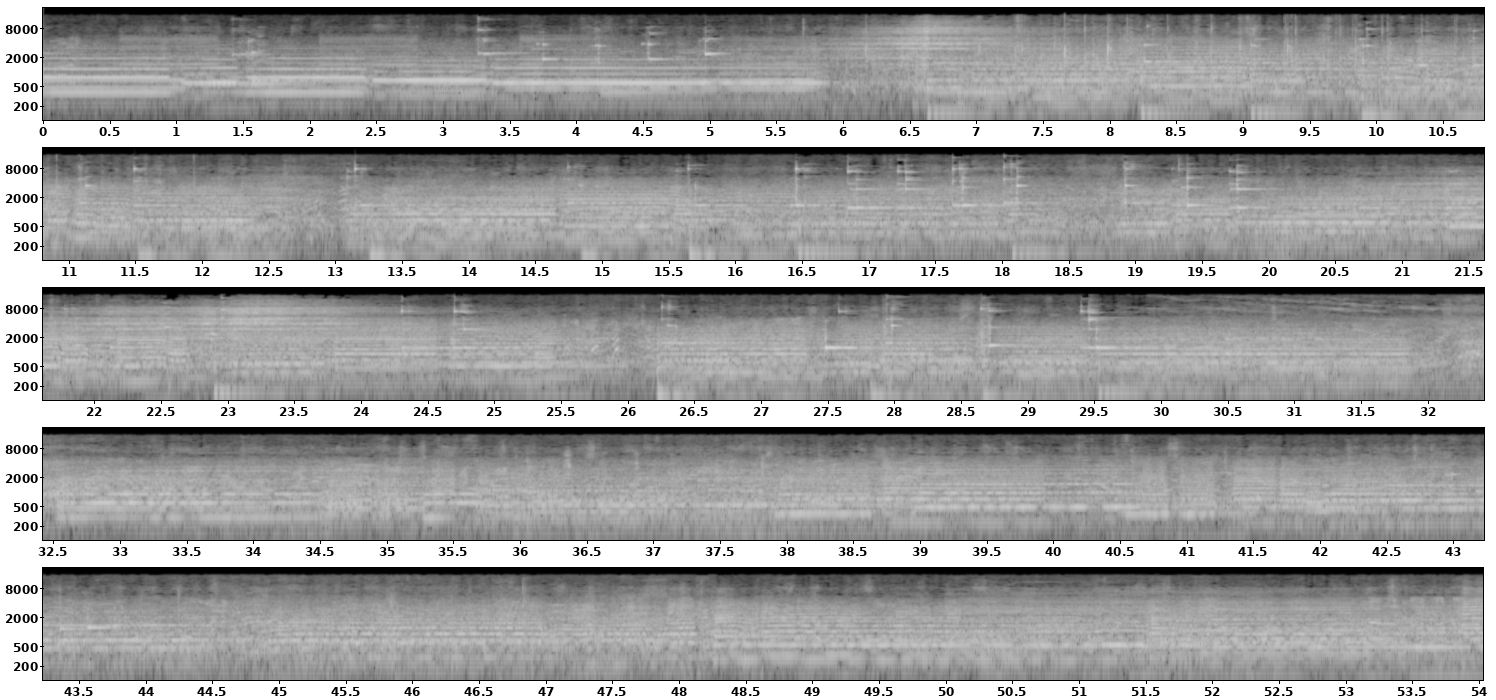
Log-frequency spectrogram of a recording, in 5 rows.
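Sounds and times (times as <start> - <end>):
marching band playing: 0.0 - 54.0
mallet percussion notes: 1.3 - 33.0, 40.1 - 48.0.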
